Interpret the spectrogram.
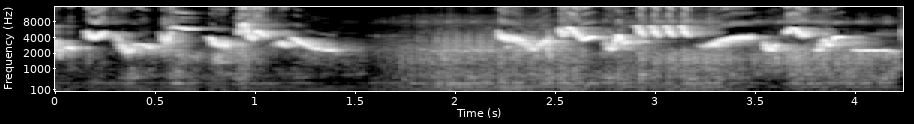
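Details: Sanger bird song for tutoring young sanger birds: a burst of fast, bright whistled slurs, a short lull, then another lively phrase with buzzy trills and swooping notes.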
